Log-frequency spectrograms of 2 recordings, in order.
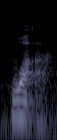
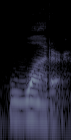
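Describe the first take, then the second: First: British "water" with no final R; clipped-R British "Wa'a"; British pronunciation. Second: American "water" with the final R sounded; American pronunciation. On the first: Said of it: "después con la pronunciación británica". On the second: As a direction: say "water" the Yankee way. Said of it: "con la pronunciación yankee". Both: Shown as a demonstration.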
